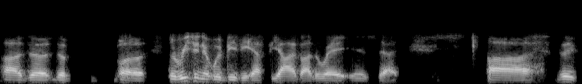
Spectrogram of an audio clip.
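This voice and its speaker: A man's low voice comes through a tinny, narrow phone line with a dry, close sound. He rambles and stumbles, restarting phrases and repeating words, and he presses his points insistently. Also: fairly even intonation, normal speed, no room sound. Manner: insistent, emphatic complaints. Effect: heard through a phone line. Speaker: client on a phone call. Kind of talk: phone conversation.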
